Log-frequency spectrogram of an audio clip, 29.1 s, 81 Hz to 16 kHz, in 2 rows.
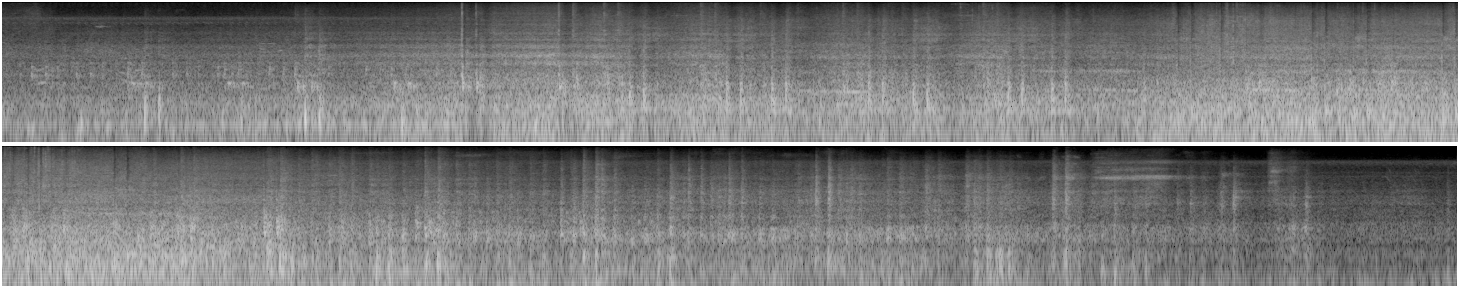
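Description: Series 87 Twilight Express Mizukaze diesel-electric hybrid train running past, its wheels clicking over the rail joints. The sound builds to its loudest around the middle and fades toward the end.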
